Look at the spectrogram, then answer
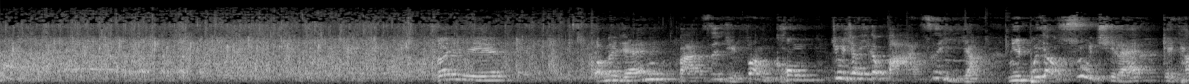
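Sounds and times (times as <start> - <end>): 
audience applause: 0.0 - 6.2
speech: 4.4 - 5.2, 6.0 - 11.8.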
